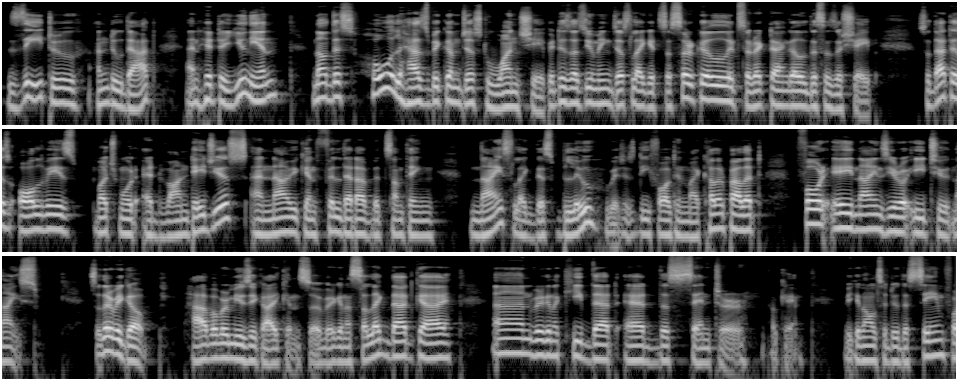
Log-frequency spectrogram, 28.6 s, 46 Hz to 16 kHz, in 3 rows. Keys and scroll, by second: 0.1 super+z.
